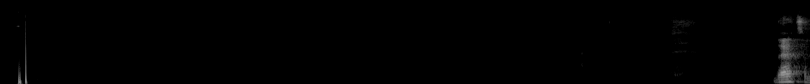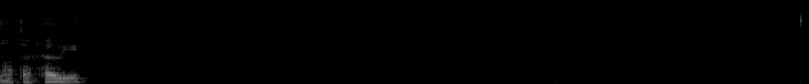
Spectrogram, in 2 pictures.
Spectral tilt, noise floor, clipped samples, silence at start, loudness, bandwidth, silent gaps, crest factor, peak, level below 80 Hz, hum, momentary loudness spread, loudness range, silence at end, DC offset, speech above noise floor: -3.5 dB/octave; -83 dBFS; under 0.1%; 0.15 s; -38 LUFS; 14.5 kHz; none; 34 dB; -16 dBFS; -74 dBFS; none; 23 LU; 14 LU; 7.3 s; under 0.1%; 46 dB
